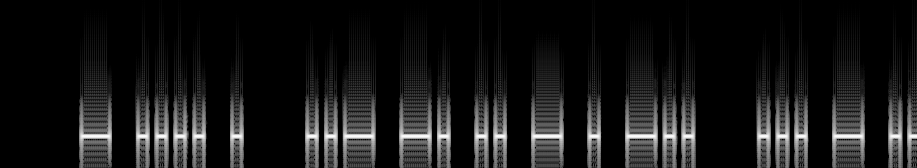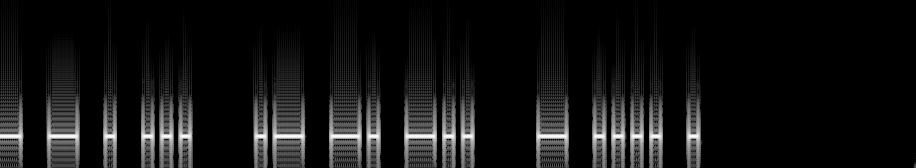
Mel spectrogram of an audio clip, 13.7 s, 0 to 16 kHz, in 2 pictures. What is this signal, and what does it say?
Morse code, heard as a keyed tone, about 17 wpm, 700 Hz. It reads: THE UNITED STATES AND THE
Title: Sets of 5 Words 17wpm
